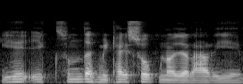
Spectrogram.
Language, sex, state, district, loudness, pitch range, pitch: Hindi, male, Bihar, Araria, -20 LUFS, 100-120 Hz, 110 Hz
